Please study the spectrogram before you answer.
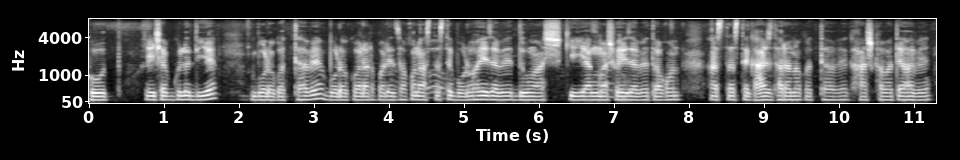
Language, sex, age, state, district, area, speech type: Bengali, male, 18-30, West Bengal, Uttar Dinajpur, urban, spontaneous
